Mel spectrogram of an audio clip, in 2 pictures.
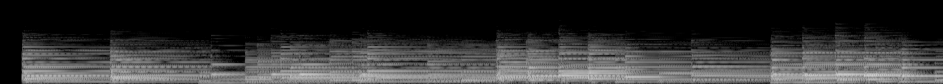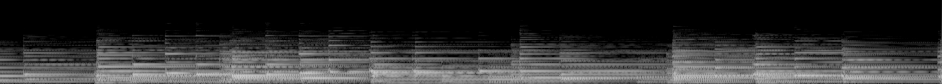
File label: ALTO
